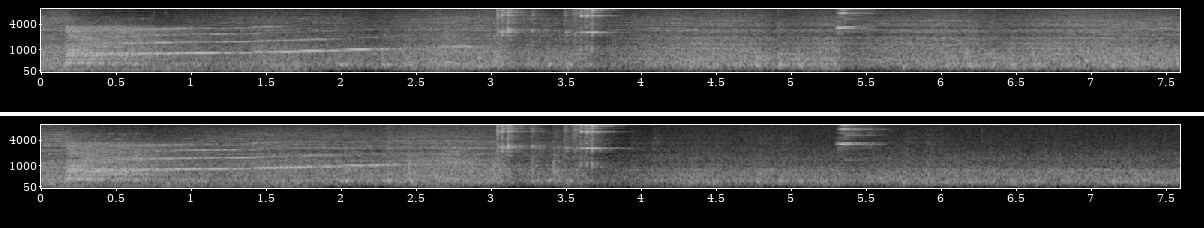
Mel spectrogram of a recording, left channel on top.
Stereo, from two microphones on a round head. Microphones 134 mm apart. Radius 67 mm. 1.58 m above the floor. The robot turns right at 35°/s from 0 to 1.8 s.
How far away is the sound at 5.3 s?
About 1.1 m.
